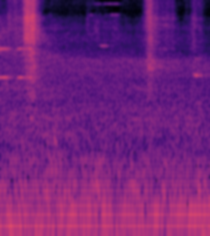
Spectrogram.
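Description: Steady low background rumble with a couple of faint clicks from the alternator rotor and parts being handled.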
